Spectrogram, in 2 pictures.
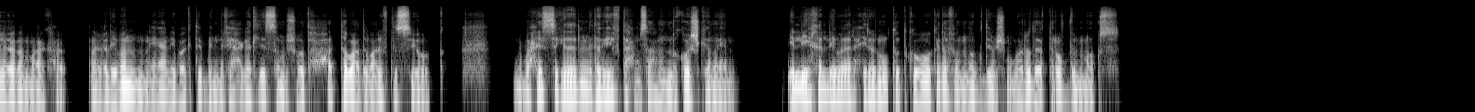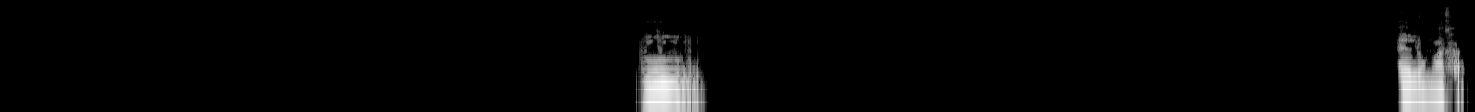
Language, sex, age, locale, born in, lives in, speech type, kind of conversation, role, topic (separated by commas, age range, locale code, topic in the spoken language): Arabic, male, 20-24, ar-EG, Egypt, Egypt, read, expert-assistant, asker, إزاي أقدر أنظم أفكاري لما أجي أكتب نقد فني عن لوحة أو عمل فني معقد؟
